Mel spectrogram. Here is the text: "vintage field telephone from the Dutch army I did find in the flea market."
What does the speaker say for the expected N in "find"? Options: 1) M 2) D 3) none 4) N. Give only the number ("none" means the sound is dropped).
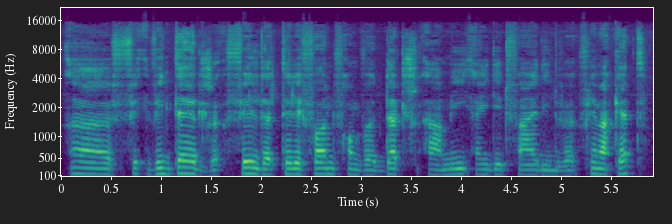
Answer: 3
